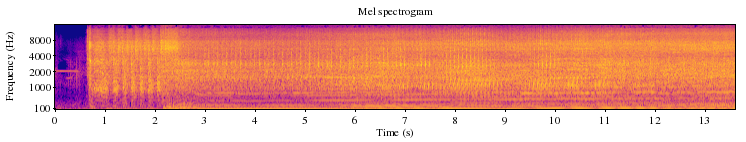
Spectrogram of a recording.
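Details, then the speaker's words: K24A-swapped EM2 Civic coupe, first start after installing Drag Cartel drop-in cams and valve lash adjustment: cranks briefly, catches and settles into steady even idle with no knocks or misses; sounds a bit beefier. "It It sounds a little like a little bit more beefy."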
